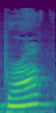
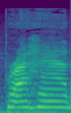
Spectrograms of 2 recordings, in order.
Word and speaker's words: Praha: khi đến prague um, người việt mình hay đọc là praha đó các bạn thì khi đến praha mình uh,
